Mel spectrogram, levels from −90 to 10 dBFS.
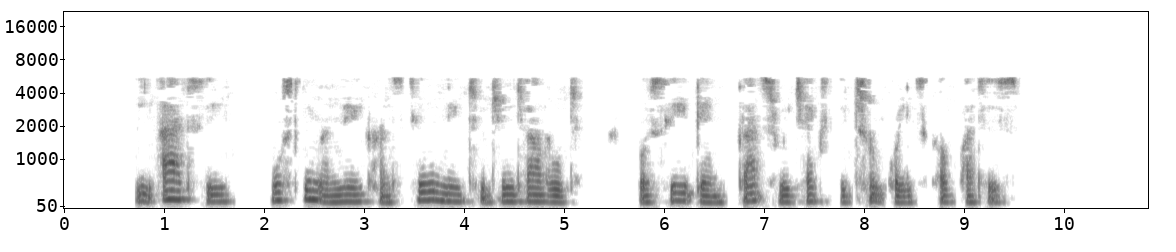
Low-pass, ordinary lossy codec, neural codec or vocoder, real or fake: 5.4 kHz; MP3, 24 kbps; codec, 16 kHz, 4.8 kbps, FACodec; fake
